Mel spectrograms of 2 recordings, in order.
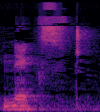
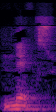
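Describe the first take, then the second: First: The final t sound is clearly pronounced. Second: The final t sound is dropped before the next word. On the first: "We say next" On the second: "so t is elided"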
